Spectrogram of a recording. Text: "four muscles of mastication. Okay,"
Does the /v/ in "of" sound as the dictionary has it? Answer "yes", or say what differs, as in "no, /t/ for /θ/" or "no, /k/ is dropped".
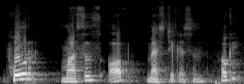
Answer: no, /p/ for /v/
